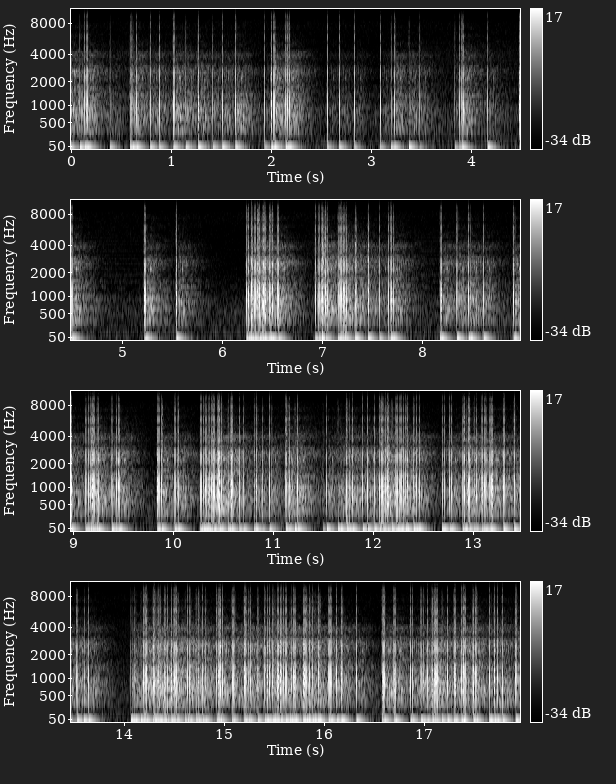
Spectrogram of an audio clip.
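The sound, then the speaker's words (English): Recorded electrical spikes from a firing neuron, played as sound: loud, dense crackling with many rapid sharp pops in irregular clusters, broken by a few brief pauses. “So there's a neuron that cares about that location. So same neuron firing all the way here in this corner.”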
